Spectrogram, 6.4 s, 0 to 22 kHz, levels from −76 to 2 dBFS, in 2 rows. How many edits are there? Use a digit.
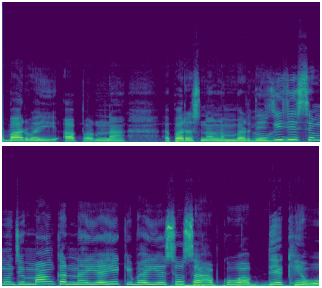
1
